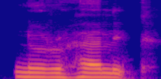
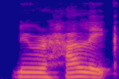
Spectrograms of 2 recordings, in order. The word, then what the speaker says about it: Nalik: no component in there how do you say your name I'm sorry nalik nalik okay I got it okay um my question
